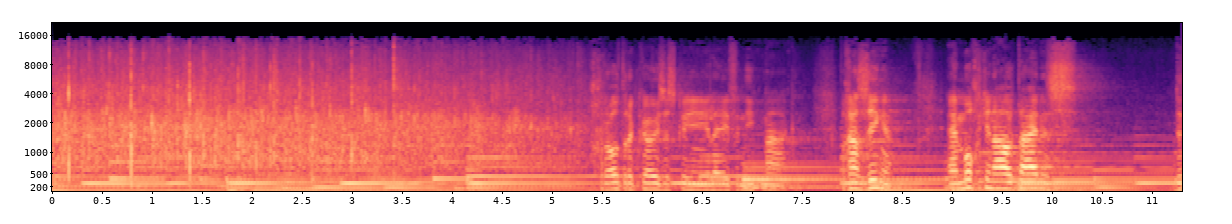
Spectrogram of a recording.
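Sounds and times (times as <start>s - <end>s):
audience applause: 0.0s - 6.4s
sustained keyboard chords: 0.0s - 11.2s
speech: 5.6s - 10.2s.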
